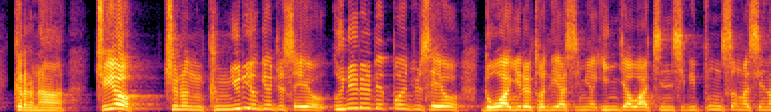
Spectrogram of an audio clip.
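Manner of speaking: loud, impassioned psalm reading; fervent preaching. Acted. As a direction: cry the psalm out to God. Reads psalm as fervent prayer.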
